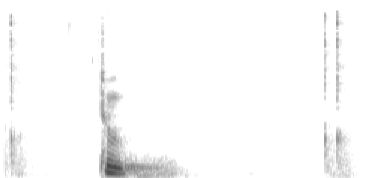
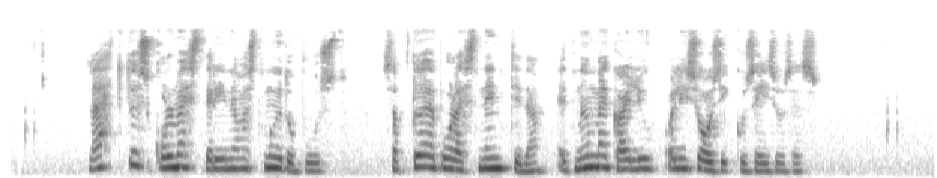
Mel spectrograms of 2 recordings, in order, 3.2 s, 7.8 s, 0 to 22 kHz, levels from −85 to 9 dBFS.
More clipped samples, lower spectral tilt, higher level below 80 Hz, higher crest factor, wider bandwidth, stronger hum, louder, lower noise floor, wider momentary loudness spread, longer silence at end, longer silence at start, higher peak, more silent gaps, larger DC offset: neither; first, -7.5 dB/octave vs -4.5 dB/octave; first, -68 dBFS vs -80 dBFS; first, 22 dB vs 16 dB; first, 16.5 kHz vs 11.5 kHz; neither; about the same, -28 LUFS vs -29 LUFS; first, under -90 dBFS vs -64 dBFS; first, 19 LU vs 13 LU; first, 2.1 s vs 1 s; about the same, 0.85 s vs 0.75 s; about the same, -12 dBFS vs -14 dBFS; neither; neither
